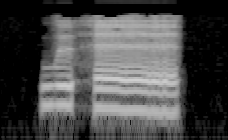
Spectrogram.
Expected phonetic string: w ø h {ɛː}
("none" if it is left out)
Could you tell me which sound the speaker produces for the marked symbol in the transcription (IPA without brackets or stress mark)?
ɛː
